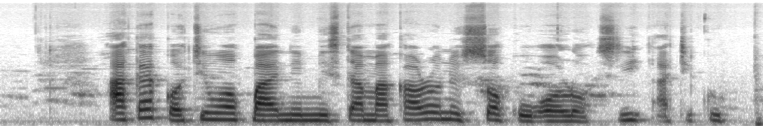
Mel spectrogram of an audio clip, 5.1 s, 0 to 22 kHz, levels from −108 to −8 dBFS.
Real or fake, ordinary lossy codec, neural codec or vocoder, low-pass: real; none; none; 19.8 kHz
